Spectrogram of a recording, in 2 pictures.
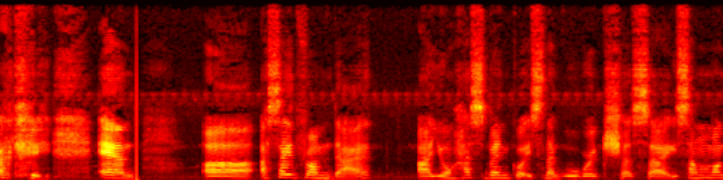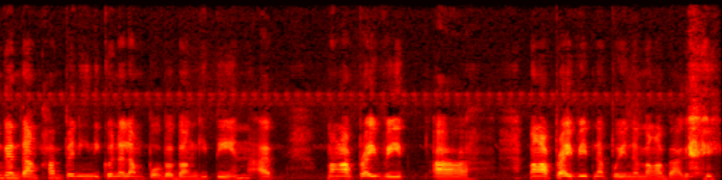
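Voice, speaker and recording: A woman talks at a fairly slow pace in an unremarkable speaking voice. Her pitch is medium. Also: ordinary pitch variation. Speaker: vlogger and online English teacher. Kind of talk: vlog talking to camera.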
